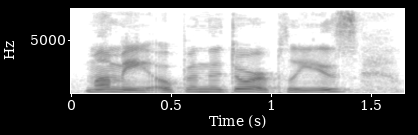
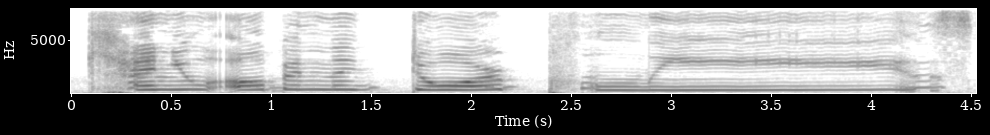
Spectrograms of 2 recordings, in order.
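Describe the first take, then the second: First: It is said in a plain voice. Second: It is said in a whiny voice.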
